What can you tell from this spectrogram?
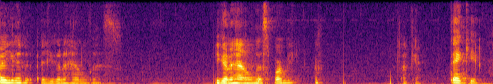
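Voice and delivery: hushed aside to a coworker; quiet aside under the breath; whispered aside. Real, not acted.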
